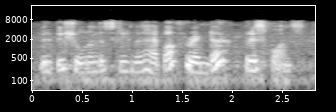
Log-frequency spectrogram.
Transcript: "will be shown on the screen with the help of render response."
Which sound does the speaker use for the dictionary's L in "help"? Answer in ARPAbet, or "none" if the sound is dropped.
none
